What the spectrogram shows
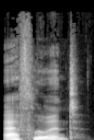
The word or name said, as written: effluent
